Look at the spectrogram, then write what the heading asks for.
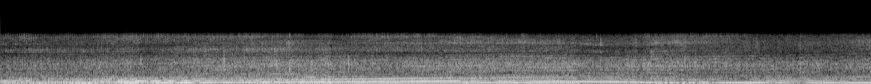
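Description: Small car's engine accelerating: its pitch climbs steadily for a few seconds, then falls back as it comes off the throttle, over a continuous low rumble.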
